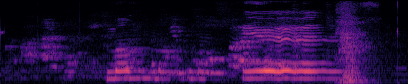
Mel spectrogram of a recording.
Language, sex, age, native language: Icelandic, female, 10, Icelandic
